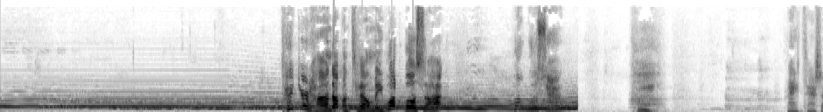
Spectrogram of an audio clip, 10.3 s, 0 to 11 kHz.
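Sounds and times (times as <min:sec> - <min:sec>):
air raid siren wailing: 0:00.0 - 0:07.2
speech: 0:03.7 - 0:05.8, 0:06.4 - 0:07.2, 0:10.1 - 0:10.2.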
